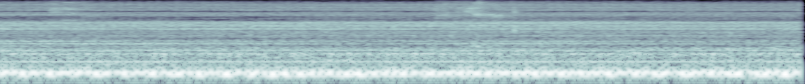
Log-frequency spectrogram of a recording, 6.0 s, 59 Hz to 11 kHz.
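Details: Whirlpool automatic washing machine after repair: steady, even motor hum with a low drone and no knocking, scraping or squeal. Normal spin. Before, it drained but would not spin dry and showed error E2 after about 10 minutes; the problem was the two-terminal water sensor.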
